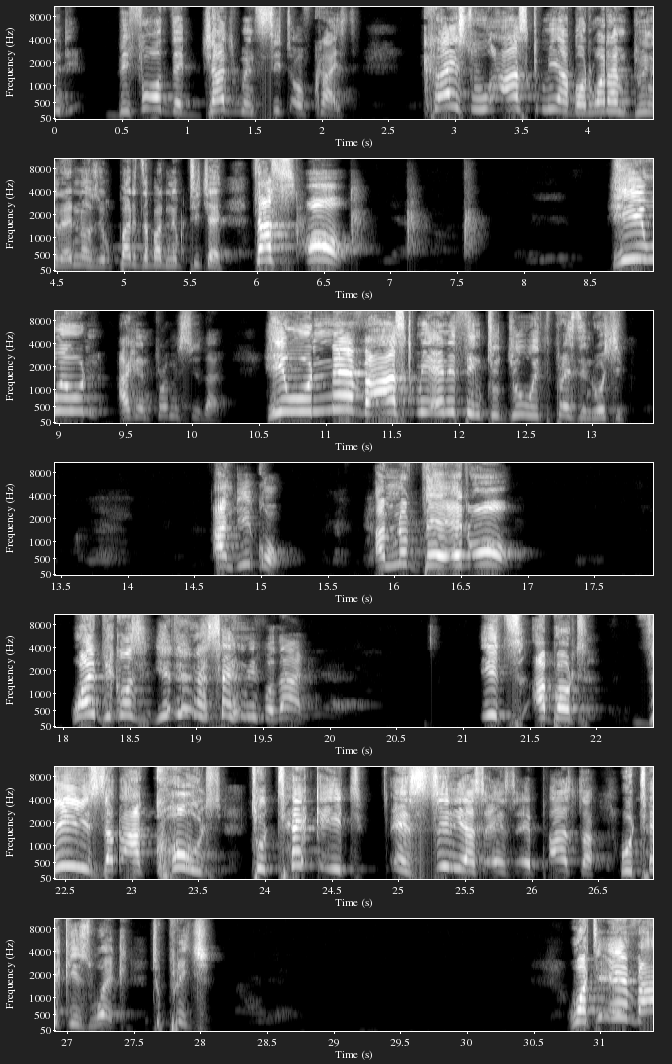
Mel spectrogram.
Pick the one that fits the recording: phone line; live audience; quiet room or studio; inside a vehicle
live audience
